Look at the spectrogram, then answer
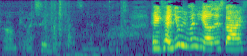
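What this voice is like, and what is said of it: Shouting. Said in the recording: “you're shouting”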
